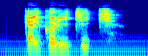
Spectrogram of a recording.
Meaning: Chalcolithic
- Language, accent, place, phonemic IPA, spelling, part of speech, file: French, France, Lyon, /kal.kɔ.li.tik/, chalcolithique, adjective, LL-Q150 (fra)-chalcolithique.wav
